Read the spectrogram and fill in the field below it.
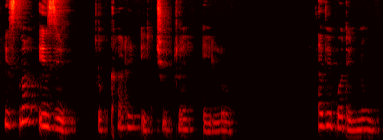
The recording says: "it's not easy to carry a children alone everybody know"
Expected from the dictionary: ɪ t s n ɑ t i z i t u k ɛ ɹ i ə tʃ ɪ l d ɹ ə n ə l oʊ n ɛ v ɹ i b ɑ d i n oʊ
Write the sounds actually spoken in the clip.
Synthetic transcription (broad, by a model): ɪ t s n ɑ t i z i t u k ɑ ɹ i ə tʃ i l d ɹ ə n ə l oʊ n ɛ v ɹ i b ɑ d i n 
